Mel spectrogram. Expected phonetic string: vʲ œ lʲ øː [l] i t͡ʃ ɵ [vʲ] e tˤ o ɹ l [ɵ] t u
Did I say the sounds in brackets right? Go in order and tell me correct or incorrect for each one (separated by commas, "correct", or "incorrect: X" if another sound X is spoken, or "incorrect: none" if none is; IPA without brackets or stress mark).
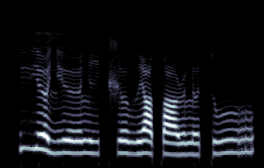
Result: correct, incorrect: v, correct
